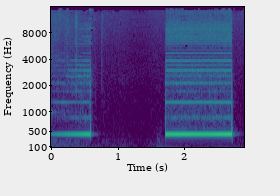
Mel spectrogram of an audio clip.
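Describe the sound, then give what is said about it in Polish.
A telephone call tone heard while dialing someone: two steady, mid-pitched electronic beeps, a short one and then a longer one, separated by a second of silence. “Próbuję znów zatelefonować do Patrycji. Przyznam, że zaczynam się niepokoić.”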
